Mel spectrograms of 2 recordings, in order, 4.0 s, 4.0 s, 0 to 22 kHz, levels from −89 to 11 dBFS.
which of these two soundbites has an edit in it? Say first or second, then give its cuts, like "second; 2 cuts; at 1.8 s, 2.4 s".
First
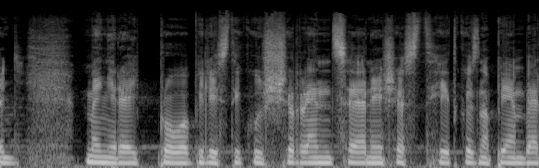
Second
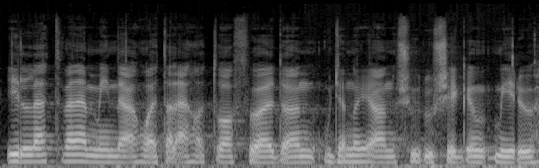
first; 1 cut; at 2.7 s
